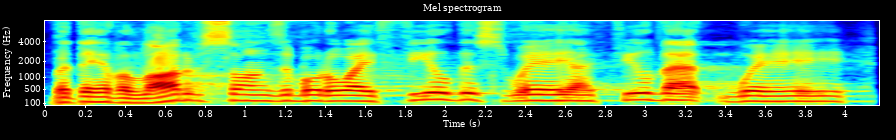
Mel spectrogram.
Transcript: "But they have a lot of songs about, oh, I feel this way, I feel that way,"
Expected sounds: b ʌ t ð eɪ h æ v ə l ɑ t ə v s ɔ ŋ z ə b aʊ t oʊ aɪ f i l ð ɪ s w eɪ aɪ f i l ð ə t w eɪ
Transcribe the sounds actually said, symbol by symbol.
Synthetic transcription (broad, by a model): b ʌ t ð eɪ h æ v ə l ɑ t ə v s ɔ ŋ z ə b aʊ t oʊ aɪ f i l ð ɪ s w eɪ aɪ f i l ð ə t w eɪ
